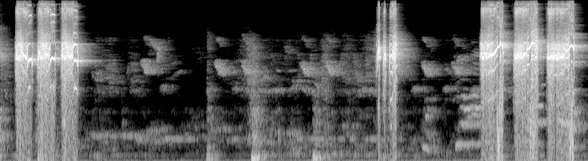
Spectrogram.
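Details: Crimson sunbird kept at home, known locally as sogon, singing energetically as a lure recording for other kept birds: clustered shrill, grating high bursts at the start and end, with near-silence and faint soft ticks between.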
